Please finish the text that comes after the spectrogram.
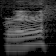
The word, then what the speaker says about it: Pereira: Everson Pereira.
